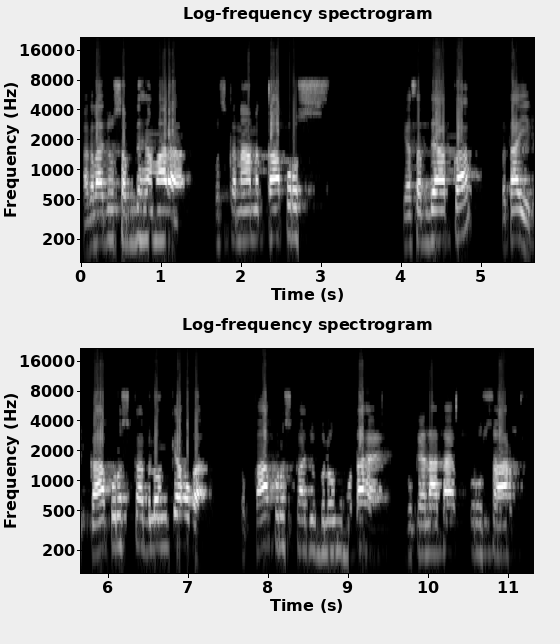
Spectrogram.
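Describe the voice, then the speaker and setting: Guy with a high voice running an exam prep word lesson, keeps asking and answering himself, sound kinda dull and muffled. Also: flat delivery, moderate pace. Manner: quizzing the listener with repeated questions. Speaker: teacher.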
